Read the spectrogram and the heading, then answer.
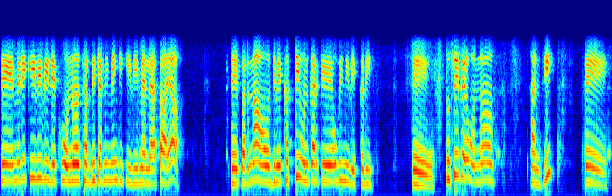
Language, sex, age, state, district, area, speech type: Punjabi, female, 45-60, Punjab, Fazilka, rural, conversation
